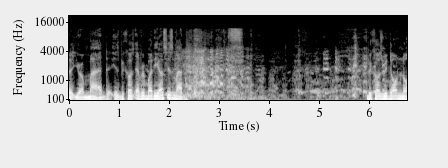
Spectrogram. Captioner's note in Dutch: gelach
